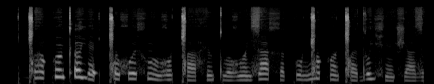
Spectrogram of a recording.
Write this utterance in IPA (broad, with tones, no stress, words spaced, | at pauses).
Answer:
ɡ͡ǁa˦˨qʷã˦ kʼɐ˦jɛ˨ʔ ǁɐ˧χʷɛ˧ xõ˦˨ ʁʷɘ˧ǁa˨hɛ̃˧ tʷɤ˨ʁʷã˧jza˦ xɐ˨ko˧ŋ͡ǁɘ˦ qʷɛ̃˧ǁɐ˨do˦j xɛ̃˨ ʃa˧z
